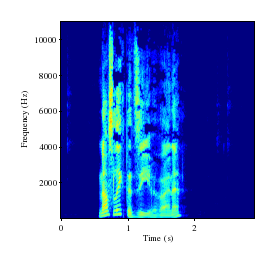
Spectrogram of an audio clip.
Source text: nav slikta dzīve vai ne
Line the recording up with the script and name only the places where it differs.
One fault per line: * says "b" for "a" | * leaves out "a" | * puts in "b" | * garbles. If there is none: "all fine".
all fine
